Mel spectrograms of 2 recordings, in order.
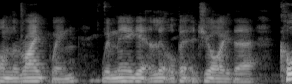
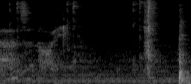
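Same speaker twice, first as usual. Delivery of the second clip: very slow, breathy whispered sigh of annoyance; sighing whisper of frustration; 25 dB quieter, much slower than usual. Real, not acted. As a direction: let it out under the breath, deflated. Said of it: "I'm getting annoyed".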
